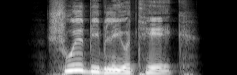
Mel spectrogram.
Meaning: school library
- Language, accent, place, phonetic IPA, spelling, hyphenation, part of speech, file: German, Germany, Berlin, [ˈʃuːlbiblioˌteːk], Schulbibliothek, Schul‧bi‧b‧lio‧thek, noun, De-Schulbibliothek.ogg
